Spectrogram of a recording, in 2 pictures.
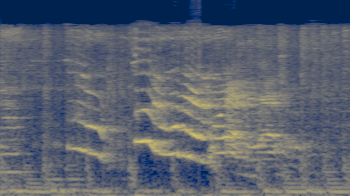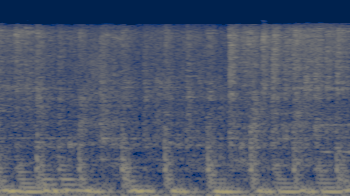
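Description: A Siberian Husky gives a run of long, sliding whines, bending up and down in pitch, as it cries for a companion dog that has left. Rhythmic background music carries on after the crying fades.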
